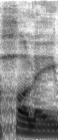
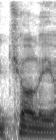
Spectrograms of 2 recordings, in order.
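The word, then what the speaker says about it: Choli: you'd say chulu and Holly we just drove through if you just read that you'd probably say cholly or something like that but the CH followed by the O the C is silent now we're coming up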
